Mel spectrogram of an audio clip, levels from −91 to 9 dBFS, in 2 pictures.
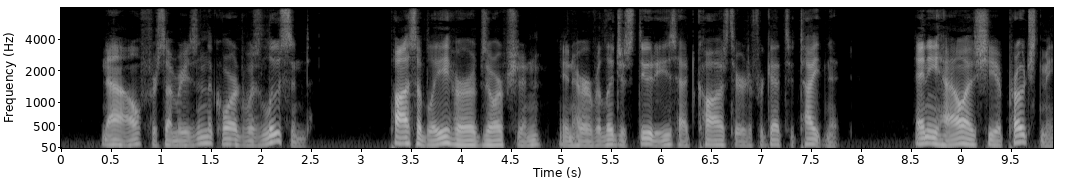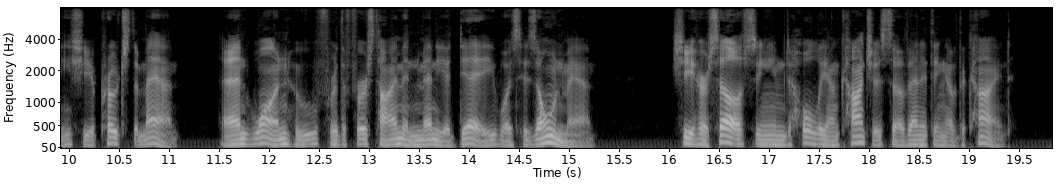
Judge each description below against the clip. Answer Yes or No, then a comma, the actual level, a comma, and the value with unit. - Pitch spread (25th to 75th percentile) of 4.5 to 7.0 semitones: No, average, 3.8 semitones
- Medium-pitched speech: No, low, 100 Hz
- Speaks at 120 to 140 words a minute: No, average, 170 wpm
